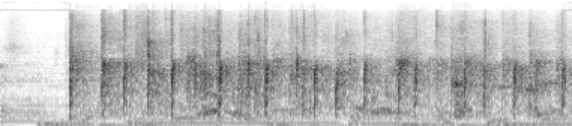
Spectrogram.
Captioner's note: applause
